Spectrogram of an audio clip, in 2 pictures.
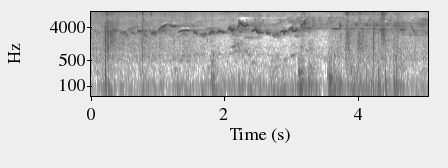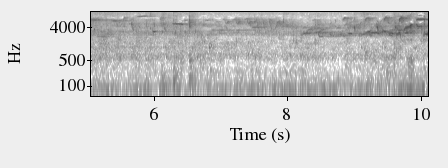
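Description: A bird singing a quick warbling song in the first few seconds and again near the end, with a few faint knocks and a low rumble underneath.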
